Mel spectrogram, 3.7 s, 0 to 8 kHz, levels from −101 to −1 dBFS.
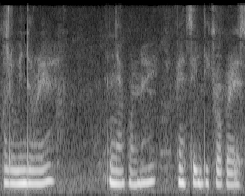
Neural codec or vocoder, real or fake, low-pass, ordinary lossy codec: none; real; 7.2 kHz; AAC, 32 kbps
